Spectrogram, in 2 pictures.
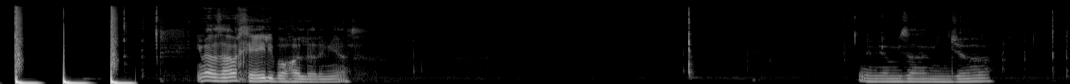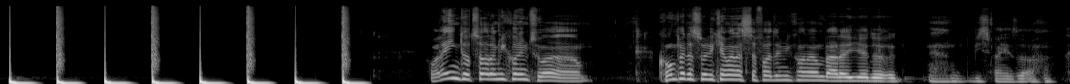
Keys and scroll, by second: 1.3 space, 2.3 Delete, 4.1 Delete, 6.8 Delete, 10.5 space, 14.3 space, 15.6 ctrl+g, 19.4 BackSpace.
